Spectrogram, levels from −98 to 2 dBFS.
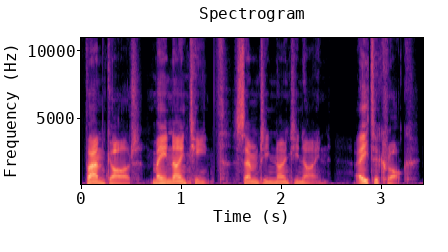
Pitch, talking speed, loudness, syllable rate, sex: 130 Hz, 140 wpm, -24 LUFS, 5.5 syllables/s, male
